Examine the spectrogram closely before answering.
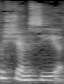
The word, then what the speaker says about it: الشمس: مثل عندي شوفان، اشرح الفظ: الشمس، الشمس، باعوا هذا اللام ما لفظت.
